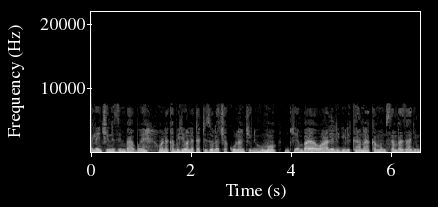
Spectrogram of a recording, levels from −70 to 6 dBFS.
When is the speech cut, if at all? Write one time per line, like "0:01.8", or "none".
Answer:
0:03.8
